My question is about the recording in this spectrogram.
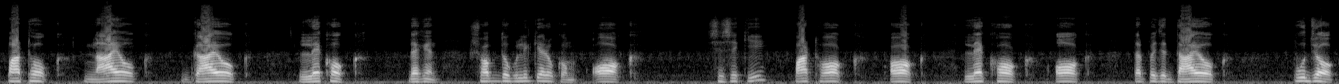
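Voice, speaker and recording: A man with a Bangladeshi Bengali accent teaching a grammar lecture, often asking "right?" and slowly repeating key terms. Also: medium pitch. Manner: checks in with rhetorical questions.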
